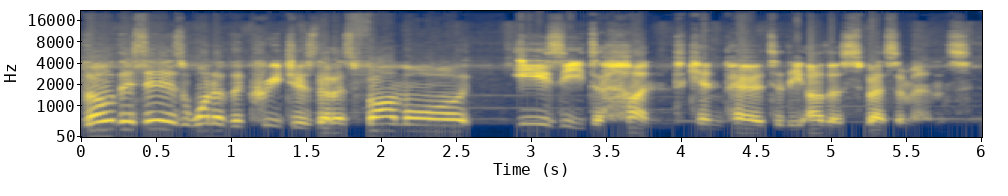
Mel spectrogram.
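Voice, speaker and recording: Man, bright tense voice, a little high-pitched, scripted horror narration, dramatic instructional tone, soft music behind. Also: lively intonation, normal speed, rough recording. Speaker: narrator of a fictional creature field briefing. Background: background music.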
